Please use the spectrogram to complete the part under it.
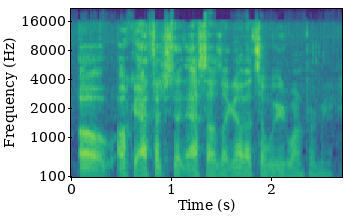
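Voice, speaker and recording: A man co-hosting a casual podcast, teasing the others with quick wisecracks. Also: mid-range voice, fairly even intonation, a little mellow. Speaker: podcast co-host. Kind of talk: casual chat.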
